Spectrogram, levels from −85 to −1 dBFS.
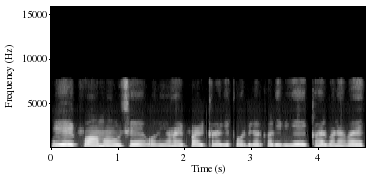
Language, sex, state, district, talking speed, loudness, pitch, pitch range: Hindi, female, Madhya Pradesh, Bhopal, 265 wpm, -16 LUFS, 215 Hz, 205-220 Hz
